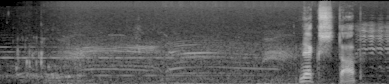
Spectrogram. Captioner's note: sheep bleating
